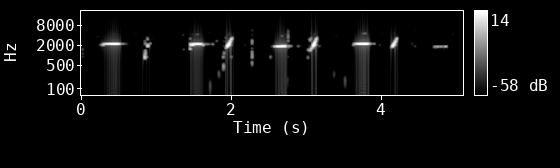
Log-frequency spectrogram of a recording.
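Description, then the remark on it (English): A person whistles an imitation of a bobwhite's call, repeating it four times: a short steady note followed by a sharp, rising upslurred whistle, clear and high-pitched with short pauses between. “Bird song, the Bob White.”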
